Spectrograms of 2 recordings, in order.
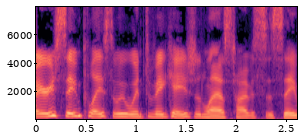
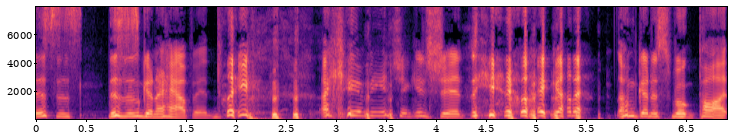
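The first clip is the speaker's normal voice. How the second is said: freaked-out, panicky voice; 4 semitones higher than usual. Retelling being sixteen as a joint gets rolled, imitating own past freaking out. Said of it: "freaking out".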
